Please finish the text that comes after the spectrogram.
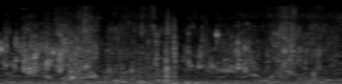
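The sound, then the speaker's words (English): Paddle strokes dip and splash through the water of Dal Lake in Kashmir from a shikara, a small wooden local rowing boat, with gentle lapping and a soft breeze, no voices. “It was slightly unreal, but in the midst of all this turmoil, I slipped away for one of the more tranquil experiences that Kashmir has to offer, a trip on Dal Lake in one of the local rowing boats known as a shikara.”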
